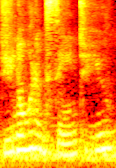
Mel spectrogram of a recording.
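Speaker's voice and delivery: hushed, very quiet. Drawing people in by being quiet about it: very quiet. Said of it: "sometimes you'll draw them in by being very quiet about it".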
